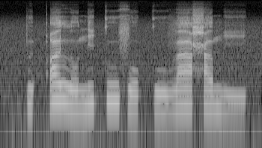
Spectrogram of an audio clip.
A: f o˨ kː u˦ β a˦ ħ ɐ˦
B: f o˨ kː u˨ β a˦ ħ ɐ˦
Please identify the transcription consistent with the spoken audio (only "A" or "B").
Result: B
